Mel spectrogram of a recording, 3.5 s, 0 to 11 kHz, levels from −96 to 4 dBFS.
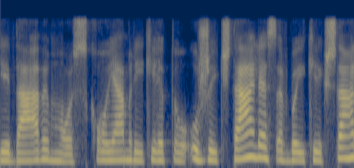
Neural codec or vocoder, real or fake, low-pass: codec, 16 kHz, 0.8 kbps, ZipCodec; fake; 7.2 kHz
